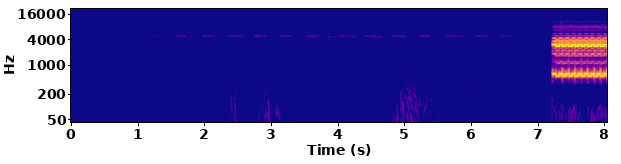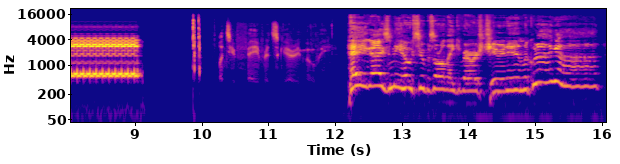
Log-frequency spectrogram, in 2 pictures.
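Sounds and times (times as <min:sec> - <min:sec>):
sharp click: 0:09.9 - 0:10.1.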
